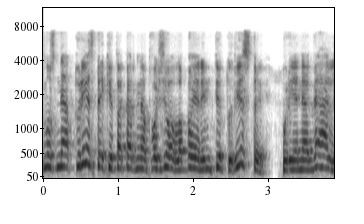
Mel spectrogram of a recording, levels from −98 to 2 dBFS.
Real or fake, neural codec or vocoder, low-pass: fake; codec, 16 kHz, 4.8 kbps, FACodec; 7.2 kHz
